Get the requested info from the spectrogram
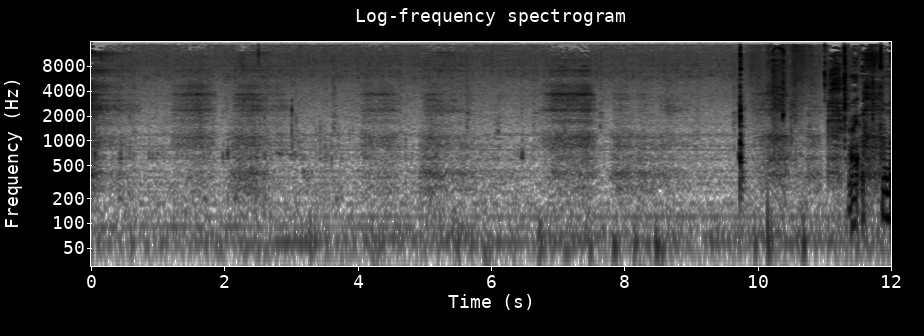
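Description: Faint, quiet room with a person's soft breaths, about five of them over the first eight seconds, and a single sharp click near the end.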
